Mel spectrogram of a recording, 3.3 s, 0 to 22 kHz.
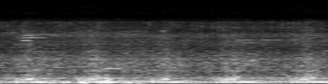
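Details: Bajaj Pulsar N160 with an RPM problem: the single-cylinder engine's beat swells and sags every second or so instead of holding steady, so the idle is hunting.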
